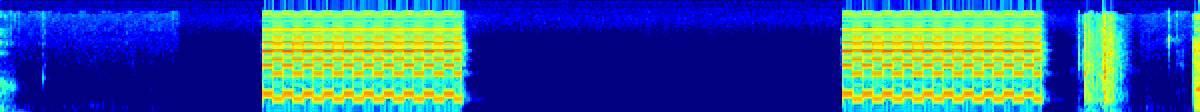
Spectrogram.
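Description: Telephone ringing twice, each ring about a second long with a fast warble, the sign of an incoming call. A short click follows near the end, just before the call is answered.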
